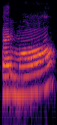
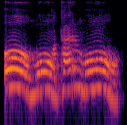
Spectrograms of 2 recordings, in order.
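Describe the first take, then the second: First: "थर्मो" slowly, the O turned to a held "aa"; slow sounding-out with "मो" said as मॉ; open "aa" sound. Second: "ओ, मो, थर्मो" with a long, held O; long O sound. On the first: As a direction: draw out "थर्मो" as थर-मॉ. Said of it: "जब ही आ sound करेगा". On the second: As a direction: slowly stretch the O in "मो" like the letter's name. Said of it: "long sound बोलूंगी". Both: Shown as a demonstration.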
